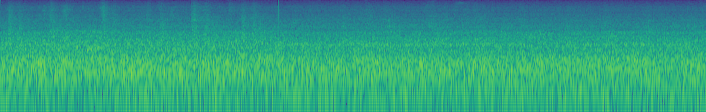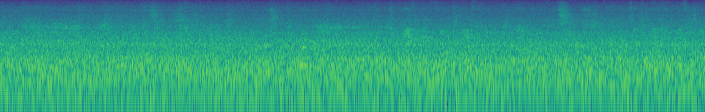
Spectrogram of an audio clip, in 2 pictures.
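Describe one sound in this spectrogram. Steel tracks of an amphibious assault vehicle clatter over a steel deck.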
